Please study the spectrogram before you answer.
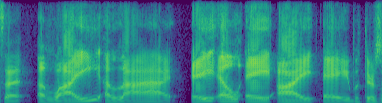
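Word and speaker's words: Alaïa: It's Alaia.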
